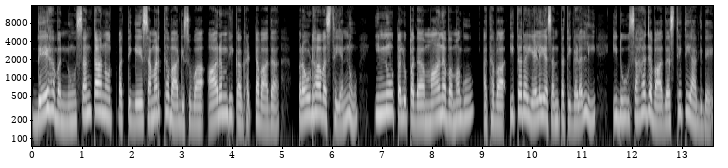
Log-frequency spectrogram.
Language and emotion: Kannada, neutral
